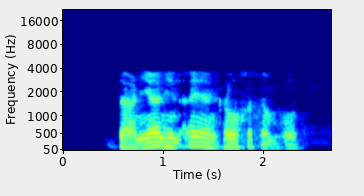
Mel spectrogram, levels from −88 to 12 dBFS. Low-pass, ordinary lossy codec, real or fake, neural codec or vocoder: 3.6 kHz; AAC, 16 kbps; real; none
